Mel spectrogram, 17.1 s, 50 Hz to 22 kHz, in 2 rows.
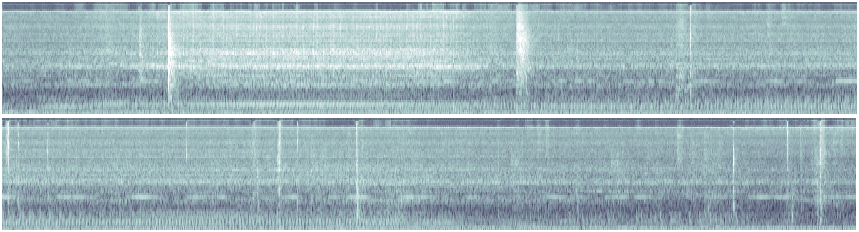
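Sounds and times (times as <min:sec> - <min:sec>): electric motor hum and whine: 0:00.0 - 0:17.0.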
